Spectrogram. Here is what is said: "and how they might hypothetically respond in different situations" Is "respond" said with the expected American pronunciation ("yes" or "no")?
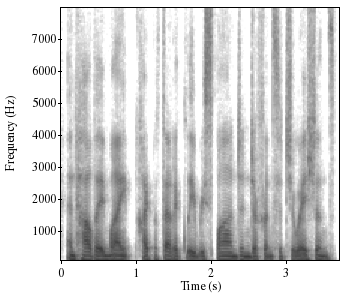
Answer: yes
